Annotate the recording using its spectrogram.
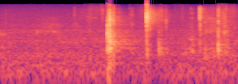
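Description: A ring binder handled on a tabletop: two sharp knocks about a third of a second apart, a little past halfway.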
